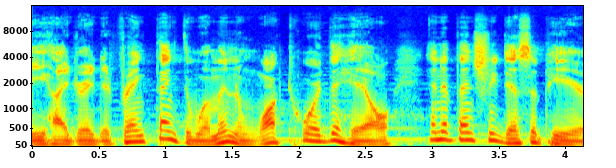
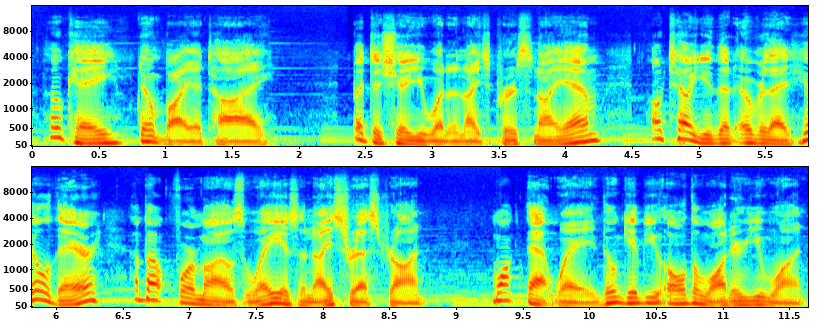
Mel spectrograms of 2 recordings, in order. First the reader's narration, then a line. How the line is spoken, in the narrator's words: Calmly, she replied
